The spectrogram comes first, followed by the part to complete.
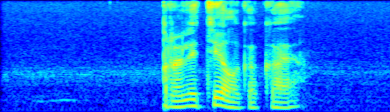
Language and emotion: Russian, neutral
